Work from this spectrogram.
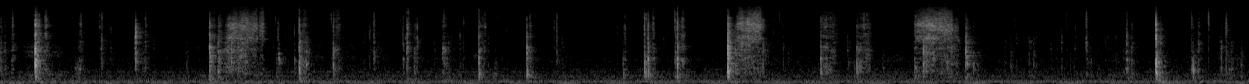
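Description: A spoon scrapes and clacks against a pan while stirring chicken croquette mixture and breaking up lumps, giving irregular sharp taps and a few longer scraping strokes, fairly quiet and close with no talking.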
